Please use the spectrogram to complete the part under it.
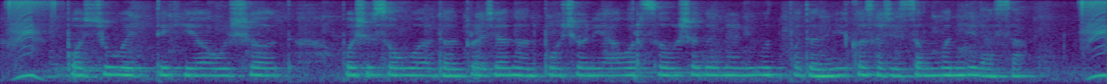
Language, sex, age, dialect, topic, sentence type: Marathi, female, 18-24, Southern Konkan, agriculture, statement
